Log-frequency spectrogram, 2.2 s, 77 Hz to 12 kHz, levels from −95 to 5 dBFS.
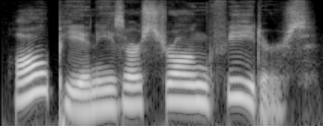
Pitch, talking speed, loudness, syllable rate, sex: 195 Hz, 140 wpm, -17 LUFS, 4.3 syllables/s, female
